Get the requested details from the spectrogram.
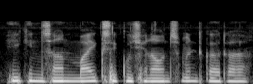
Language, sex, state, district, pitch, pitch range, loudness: Hindi, male, Arunachal Pradesh, Lower Dibang Valley, 150 Hz, 145-155 Hz, -14 LUFS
